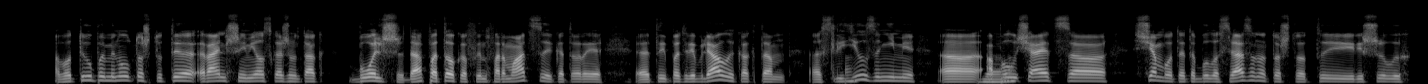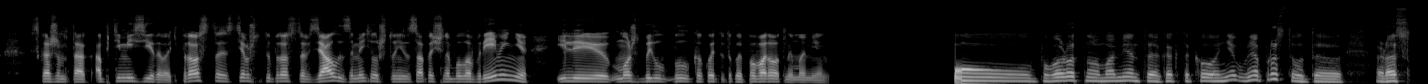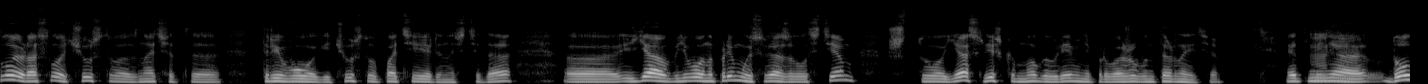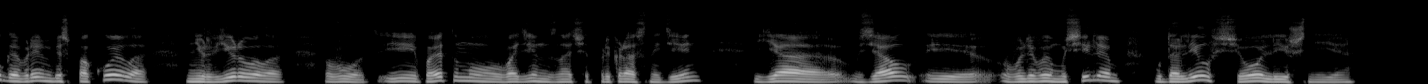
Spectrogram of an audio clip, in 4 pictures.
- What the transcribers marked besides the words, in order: none
- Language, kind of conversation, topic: Russian, podcast, Какие приёмы помогают не тонуть в потоке информации?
